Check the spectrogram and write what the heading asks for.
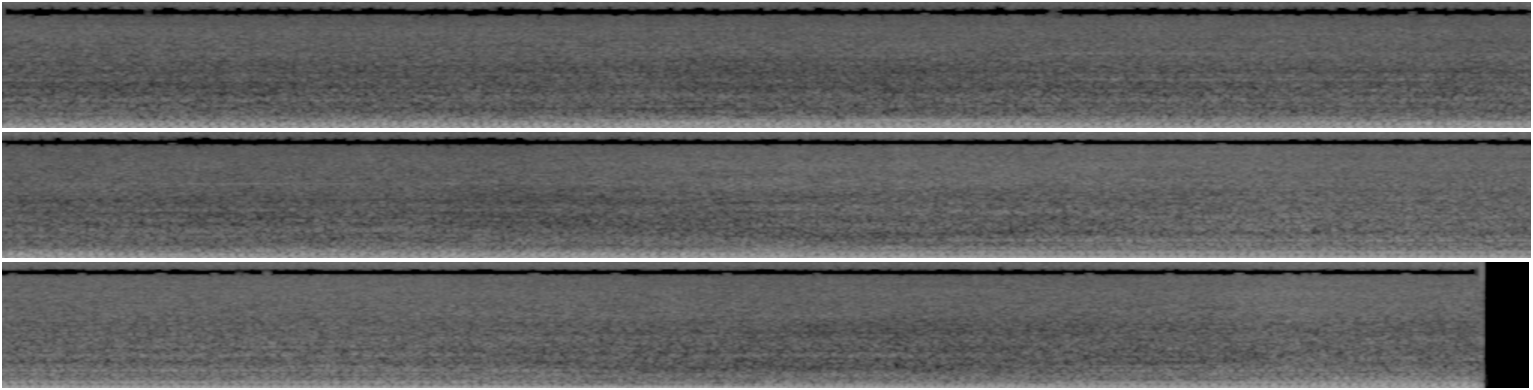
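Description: A small propeller plane's engine and propeller droning loudly and steadily in cruise flight, heard from inside the cabin.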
